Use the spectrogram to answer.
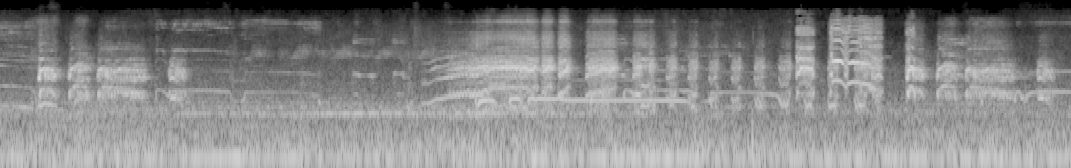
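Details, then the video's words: Flock of chickens of mixed kinds: many birds calling at once, with short clucks and cackles overlapping long, drawn-out, harmonic crowing notes that rise and fall. A steady low hum sits underneath. "Âm thanh bầy Gà"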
